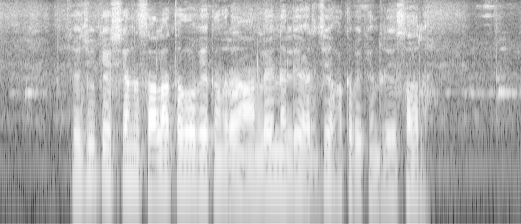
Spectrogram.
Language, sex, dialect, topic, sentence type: Kannada, male, Dharwad Kannada, banking, question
